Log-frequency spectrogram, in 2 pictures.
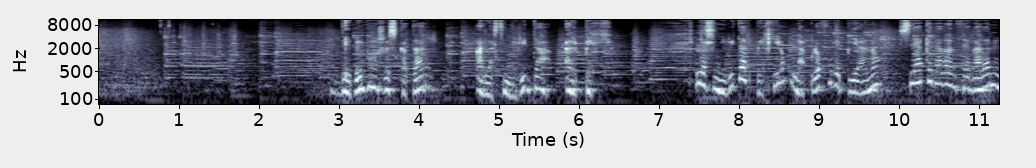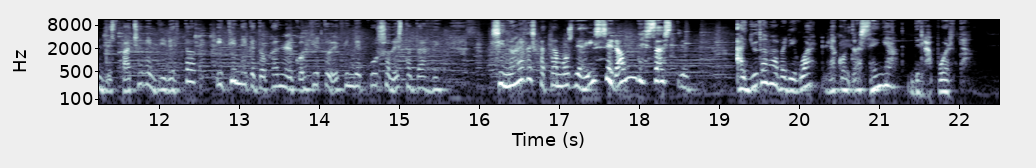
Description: Arpeggio

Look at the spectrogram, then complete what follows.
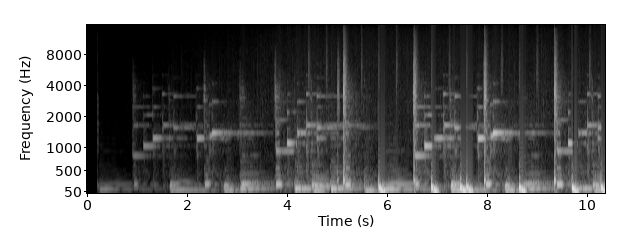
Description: Outdoors Aesthetic

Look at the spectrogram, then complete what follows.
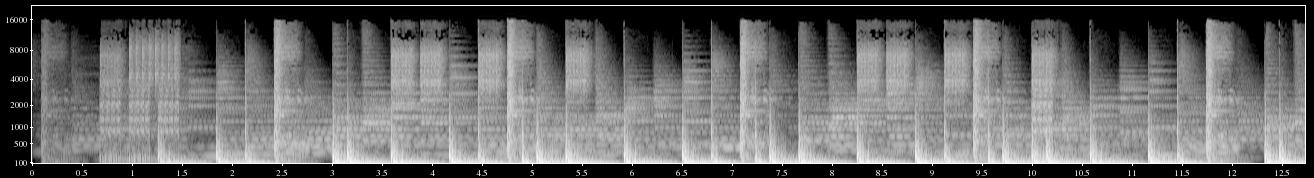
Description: Instrumental

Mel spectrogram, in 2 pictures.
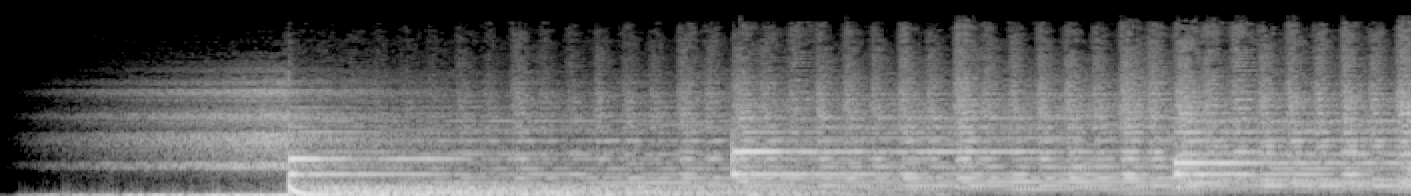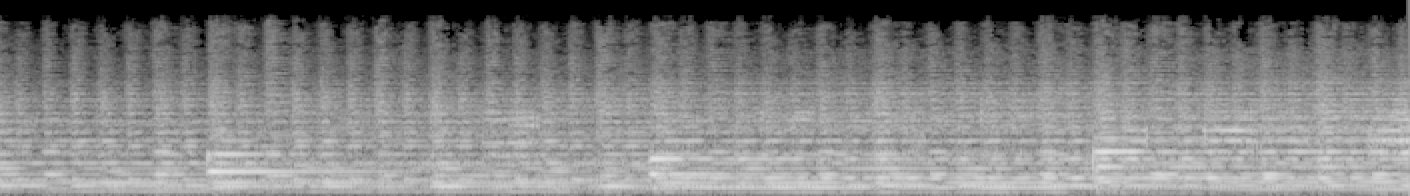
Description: backsound cinematic

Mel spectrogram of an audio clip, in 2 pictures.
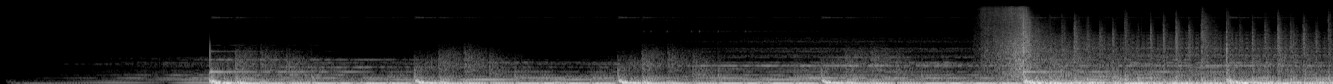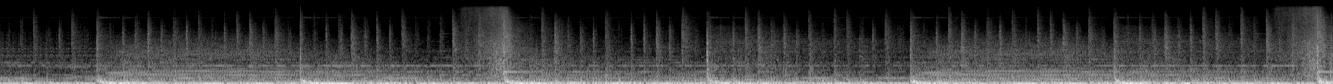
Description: Suspense Background Music Suspenseful; copyright free music

